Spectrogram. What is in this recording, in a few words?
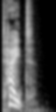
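"tight", English; oxford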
